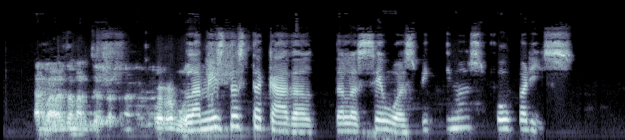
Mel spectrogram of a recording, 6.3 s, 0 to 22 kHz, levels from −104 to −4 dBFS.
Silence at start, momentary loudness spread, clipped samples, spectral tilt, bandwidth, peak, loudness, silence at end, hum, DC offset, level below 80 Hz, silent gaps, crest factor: 0.35 s; 11 LU; under 0.1%; -3 dB/octave; 10 kHz; -2 dBFS; -16 LUFS; 0.55 s; none; under 0.1%; -56 dBFS; none; 16 dB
